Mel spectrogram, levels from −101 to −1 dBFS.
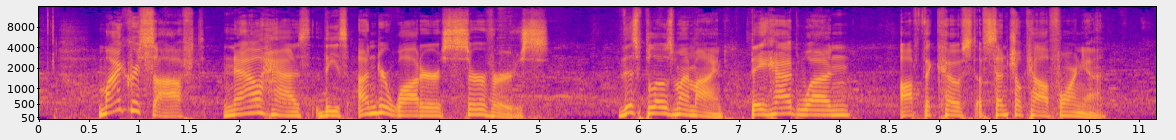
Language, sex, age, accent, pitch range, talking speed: English, male, 30-49, American, 130-175 Hz, 100 wpm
